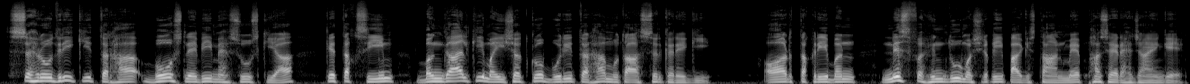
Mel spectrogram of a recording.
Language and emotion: Urdu, neutral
